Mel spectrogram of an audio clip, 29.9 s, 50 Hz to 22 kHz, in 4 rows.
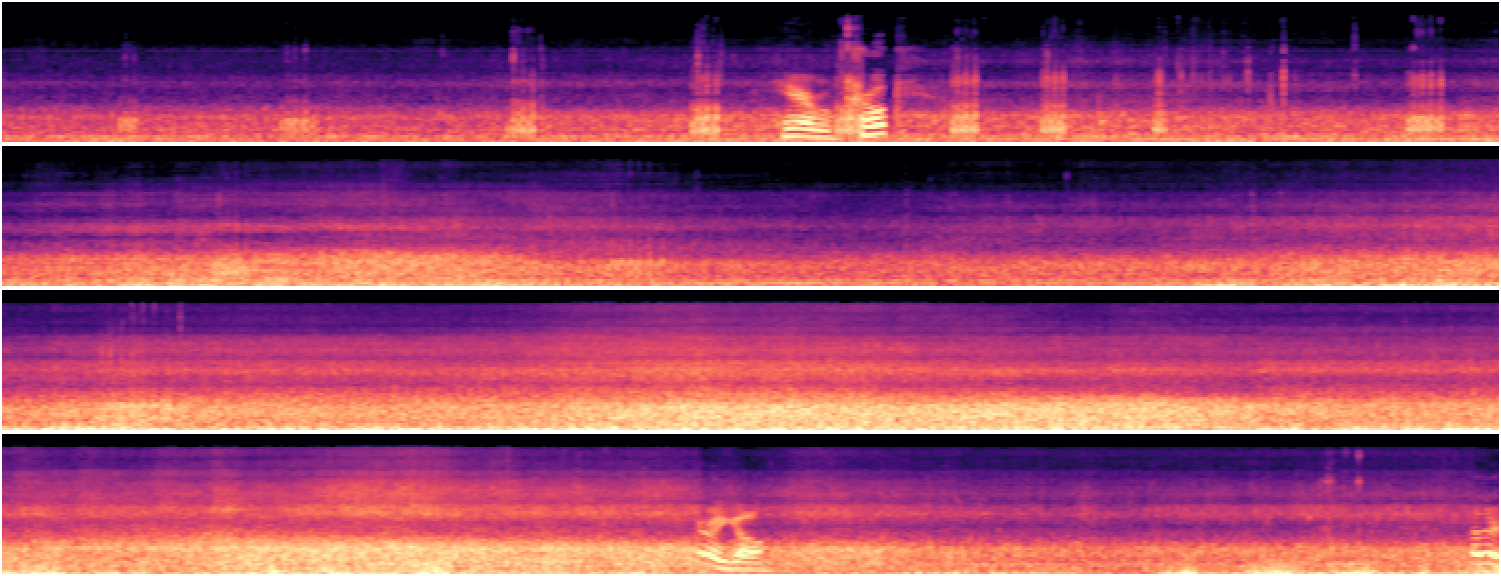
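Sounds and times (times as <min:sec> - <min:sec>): wind buffeting microphone: 0:13.2 - 0:29.9.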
